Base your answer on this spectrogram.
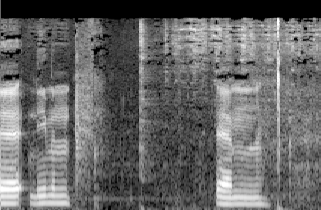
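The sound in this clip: A metal spoon clinks and scrapes against a container while guar gum powder is spooned into a sauce as a thickener, giving a few short, bright taps between quieter stretches.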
